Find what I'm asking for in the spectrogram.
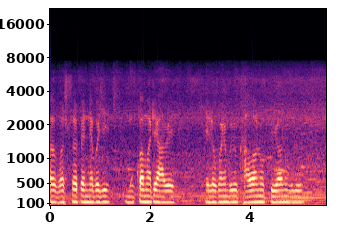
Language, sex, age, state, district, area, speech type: Gujarati, male, 60+, Gujarat, Valsad, rural, spontaneous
